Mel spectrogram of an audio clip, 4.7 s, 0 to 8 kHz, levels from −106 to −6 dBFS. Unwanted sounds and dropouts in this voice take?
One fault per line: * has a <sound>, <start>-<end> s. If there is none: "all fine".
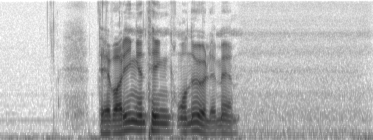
all fine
